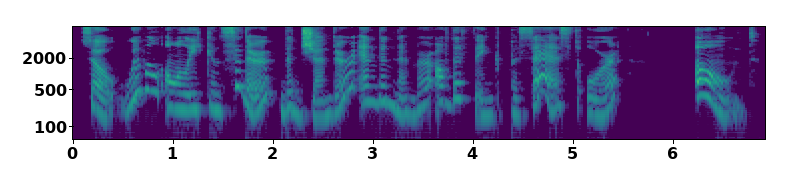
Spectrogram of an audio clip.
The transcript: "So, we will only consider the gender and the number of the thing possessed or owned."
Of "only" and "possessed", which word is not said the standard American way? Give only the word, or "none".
none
